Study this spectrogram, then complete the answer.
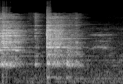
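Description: A metal ring is set down inside a pot for preheating while baking a cake, giving a short bright clink with a second clatter just before the half-second mark, then a fading ring.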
